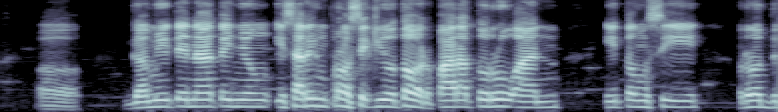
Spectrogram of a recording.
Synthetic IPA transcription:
ʔo̰ | ɡɐmiːt̪ɪnːaːt̪ɪnjʊŋʔɪsaɾɪŋpɾosɛkjʊt̪oɾpaːɾɐt̪ʊɾuːʔɐn | ʔɪt̪oŋsi | ɾod̪ɾ

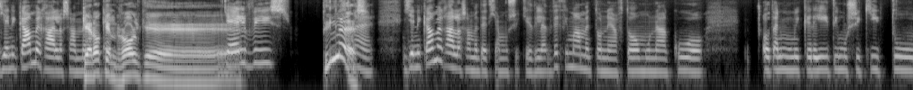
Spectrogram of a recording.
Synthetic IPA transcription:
ʝe̞nikɐme̞ɣɐlo̞sɐmeeɾocenɾolce | elvis | t̪ilense | ʝe̞nikɐme̞ɣɐlo̞sɐmet̪e̞t̪çɐmusiciðilɐðiðeθimɐme̞t̪o̞ne̞ɐft̪o̞munɐːkuo | o̞t̪ɐnimumikɾit̪imusicit̪u

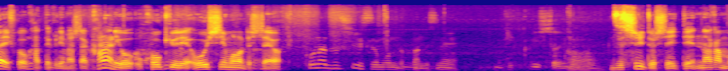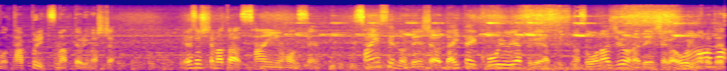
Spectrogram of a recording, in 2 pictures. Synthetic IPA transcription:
aiɸɯ̟kɯ̟okʰat̪ːe̞kɯ̟ɾe̞maɕi̥t̪akʰanaɾʲiokʰo̞ːkʲɨːd̪e̞ʔo̞iɕiːmo̞no̞d̪e̞ɕi̥t̪ajo̞̰ | d͡zɨɕːiɾʲit̪o̞ɕi̥t̪e̞it̪e̞nakamo̞t̪apːɯ̟ɾʲit͡sɨmat̪ːe̞oɾima̰ɕi̥t̪a̰eso̞ɕit̪emat̪asãɰ̃ĩɰ̃ɦõ̞ɰ̃sẽ̞ŋsãɰ̃ĩsenːo̞bẽ̞ɰ̃ɕaβad̪ait̪aikʰo̞ːjɯ̟ːjat͡sɨɡajat̪ːe̞kʲimasoːnaʑijo̞ːnabẽ̞ɰ̃ɕaɡao̞ːimo̞nod̪e

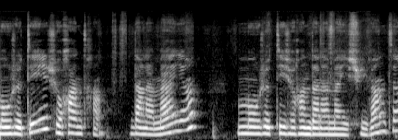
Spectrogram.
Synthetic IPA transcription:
mɔ̃ʒət̪eʒəʁɑ̃t̪χəd̪ɑ̃lamajə | mɔ̃ʒət̪eʒəʁɑ̃t̪d̪ɑ̃lamajsɥivɑ̃t̪

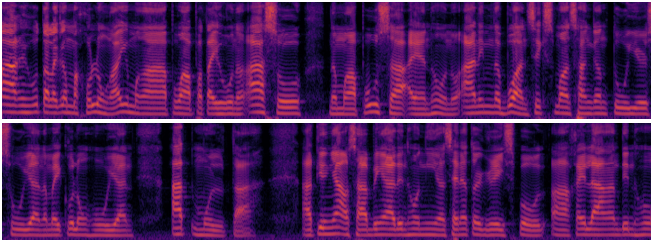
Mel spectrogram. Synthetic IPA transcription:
ʔaːɾɪɦot̪ɐlɐɡaŋmɐkʊloŋajʊŋmɐŋapʊmaːpɐt̪ɐjhonɐŋʔaːso̞ | nɐŋmɐŋapuːsɐʔɐjɐnɦo̞no̞ʔaːnɪmnɐbʊansɪksmɐnshɐŋɡaŋt̪ujɪɹshʊjanːɐmɐjkʊloŋɦʊjanʔɐt̪̚mʊlt̪ɐ̰ | ʔɐt̪jʊnŋaʔosaːbɪŋad̪ɪnɦo̞nisɛnɐt̪oɹɡɹɛjspoʔakɐʔɪlaːŋɐnd̪ɪnɦo

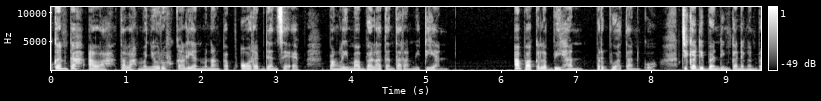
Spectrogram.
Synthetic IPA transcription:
ukankahalaht̪əlahməɲuɾʊhkalianmənaŋkap̚oɾɛp̚danseʔɛp̚ːaŋlimabalat̪ənt̪aɾamidian | ʔapakələbiɦanpərbuat̪ankud͡ʒikadibandɪŋkandəŋanbə

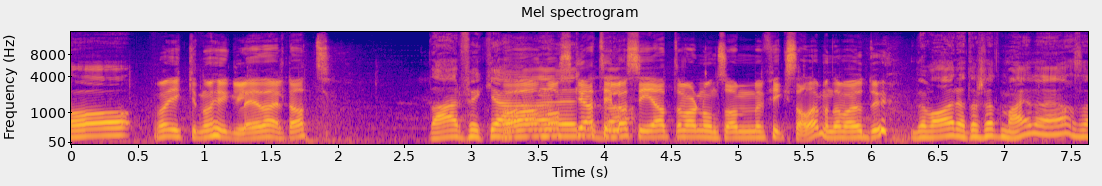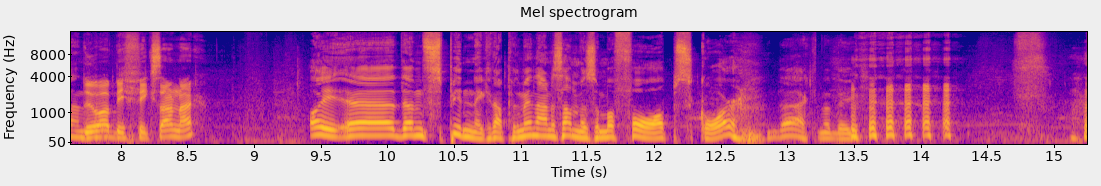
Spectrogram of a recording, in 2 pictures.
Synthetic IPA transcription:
ɔʋɑɾɪkːənuːhʏɡəl̩ɪɪd̪ɛheːlət̪ʰɑt̪ː | d̪̥æːɾfɪkːjænoːskləjæɪllɔsiːɑt̪̚d̪ɛʋɑɾɳuːənsɔmfɪksɑd̪ɛmɛnd̪ɛʋɑɾjʊd̪ʉd̪ɛʋɑɾɾɛt̪ːɔʂ̬ɭɛt̪̬ːmæɪd̪ɛɑsd̪ʉʋɑɾbɪfːɪksæɳd̪æɾ | ɔɪd̪ɛnspɪnːəknɑpːənmɪnæɖɛsɑmːəsɔmɔfoːɔpːskoːɹd̪ɛæɾɪkːənuːd̪ɪɡ

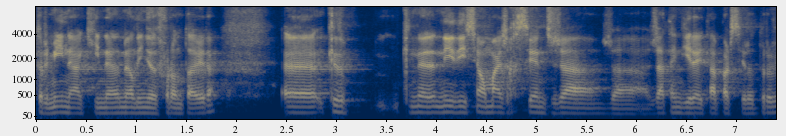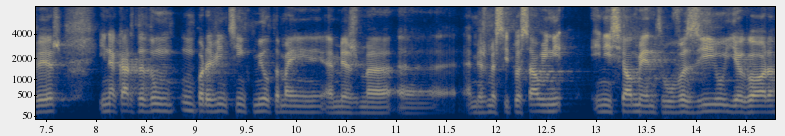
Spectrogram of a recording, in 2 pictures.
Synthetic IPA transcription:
t̪ɨɾminɐɐkʰinɐnɐlˠiɲɐðɨfɾõnt̪ɐjɾɐ | ɛkɨ | kɨnɐnɐiðisɐ̃w̃majʃʁɨsẽnt̪ʒaʒaʒat̪ɐ̃j̃d̪iɾejt̪apɐɾseɾowt̪ɾɐveʃinɐkaɾt̪ɐðũũpɐɾɐvĩnt̪sĩŋkumilˠt̪ɐ̃mbɐ̃j̃ɐmeʒmɐɛɐ̰meʒmɐsit̪wɐsɐ̃w̃i | inisialˠmẽnt̪uvɐziuiɐɣɔɾɐ

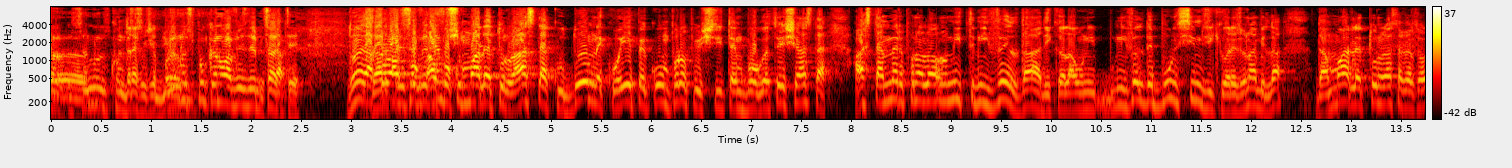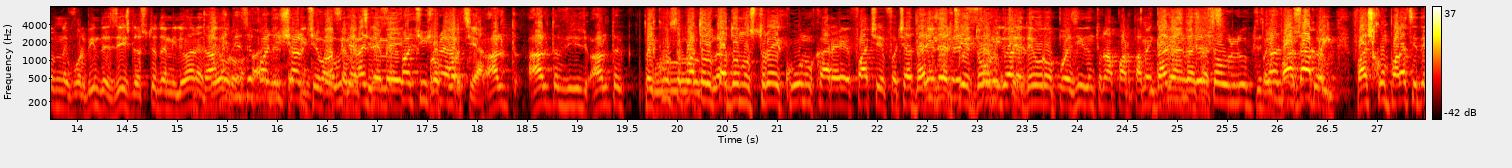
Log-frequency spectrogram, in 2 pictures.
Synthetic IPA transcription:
nukumd̪ɾakt͡ʃebjenuspunkənuavet̪sʲd̪ɾept̪at̪e | d̪omned̪aoloafəvedaefəkut̪maɾelet̪unuɾʲast̪eakud̪omne̞kuojejpe̞ko̞mpɾo̞pɾjuʃit̪eɨmbo̞ɡət̪seʃt̪ʃiast̪ea | ast̪eame̞rɡpɨnəlaunumit̪nive̞ld̪aːd̪ikəlauniunːive̞ld̪e̞bunsimzikʲjoɾe̞zo̞nabild̪a | d̪amaɾile̞t̪unuɾast̪jakaɾesaat̪und̪evo̞rbimd̪e̞zet͡ʃʲd̪esu̥t̪e̞d̪emilioaned̪aeeuɾoesəfat͡ʃeʃaleaessemẽinemfat͡ʃepɾo̞port̪sia̰alt̪alt̪əviialt̪ə | pəjkumsəpoaelupt̪ad̪o̞mnulst̪ɾojekuunukaɾe̞fat͡ʃe̞fət͡ʃad̪ienerd͡ʒijed̪owəmilioaned̪eeuɾo̞pəzid̪ɨnt̪ɾunapart̪amenaeaŋɡaʒaslup̚t̪epəjfad̪aəj | fat͡ʃʲko̞mpaɾat̪sijed̪

